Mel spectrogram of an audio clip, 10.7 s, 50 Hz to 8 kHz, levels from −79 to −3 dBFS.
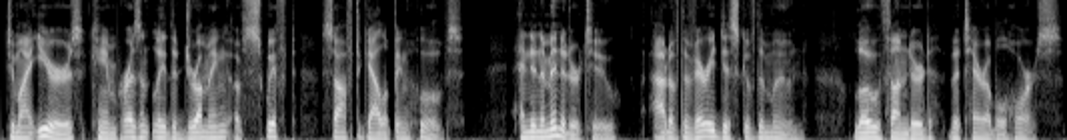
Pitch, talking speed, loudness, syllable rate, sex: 105 Hz, 175 wpm, -19 LUFS, 4.9 syllables/s, male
